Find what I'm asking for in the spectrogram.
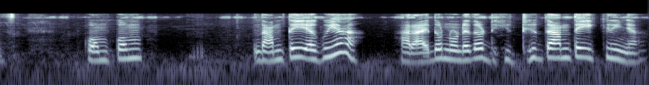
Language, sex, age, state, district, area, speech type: Santali, female, 30-45, West Bengal, Birbhum, rural, spontaneous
